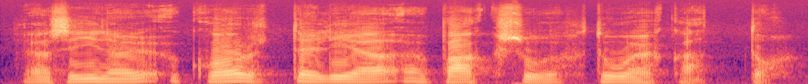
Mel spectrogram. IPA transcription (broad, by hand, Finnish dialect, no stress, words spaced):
jɑ siːn olʲ kortːeliɑ pɑksu tuehkɑtːo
